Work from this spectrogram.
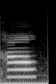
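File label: "kao", Mandarin Chinese, neutral tone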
